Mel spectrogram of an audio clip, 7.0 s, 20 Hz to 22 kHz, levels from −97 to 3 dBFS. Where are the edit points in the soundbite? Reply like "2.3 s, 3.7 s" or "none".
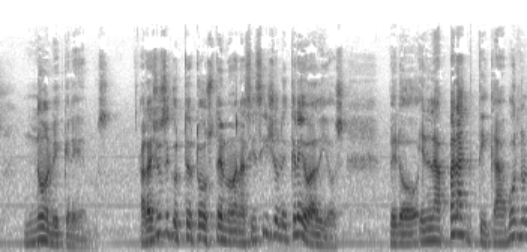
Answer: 5.6 s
